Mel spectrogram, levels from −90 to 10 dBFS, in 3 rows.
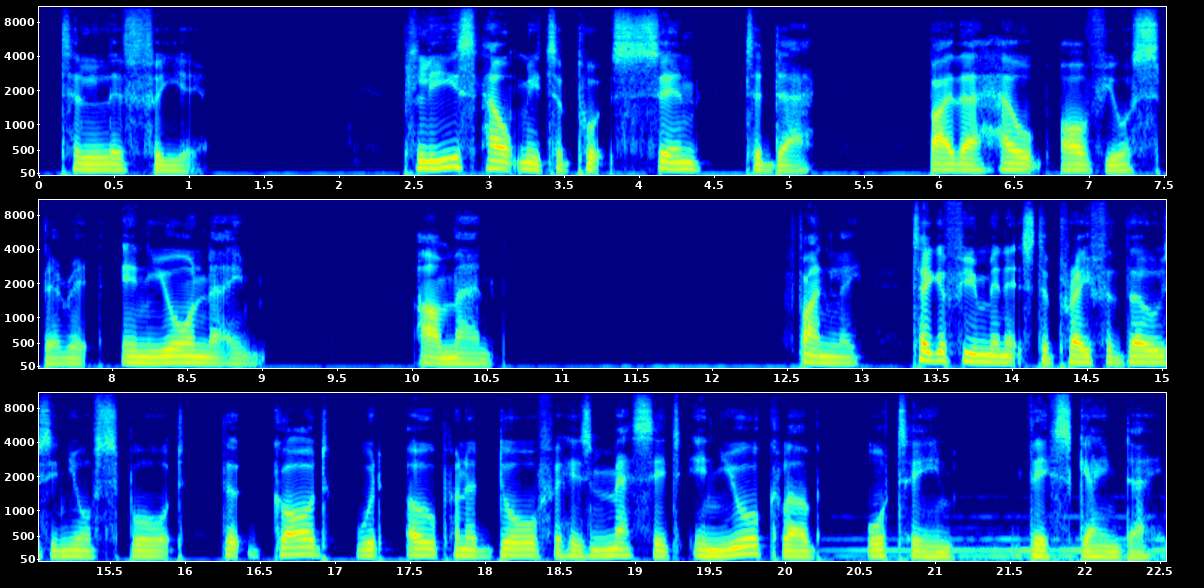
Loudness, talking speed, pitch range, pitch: -31 LUFS, 135 wpm, 100-125 Hz, 110 Hz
